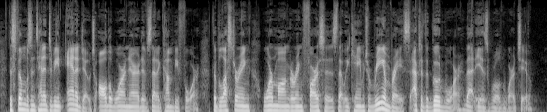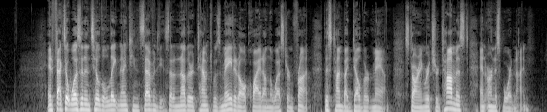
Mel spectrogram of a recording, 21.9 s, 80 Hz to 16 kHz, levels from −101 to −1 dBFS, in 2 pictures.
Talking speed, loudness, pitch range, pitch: 180 wpm, -20 LUFS, 100-125 Hz, 110 Hz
